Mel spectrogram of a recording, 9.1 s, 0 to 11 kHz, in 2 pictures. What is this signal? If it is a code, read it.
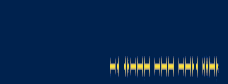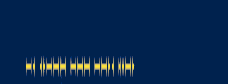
Morse code, heard as a keyed tone, about 36 wpm, 700 Hz. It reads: N2OZF N2OZF
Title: USA Call Signs - 5 Characters - Repeated 2x - 35wpm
